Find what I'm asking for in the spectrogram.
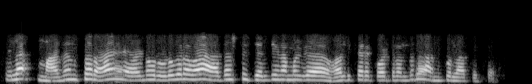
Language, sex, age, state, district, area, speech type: Kannada, male, 45-60, Karnataka, Gulbarga, urban, conversation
